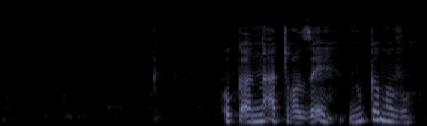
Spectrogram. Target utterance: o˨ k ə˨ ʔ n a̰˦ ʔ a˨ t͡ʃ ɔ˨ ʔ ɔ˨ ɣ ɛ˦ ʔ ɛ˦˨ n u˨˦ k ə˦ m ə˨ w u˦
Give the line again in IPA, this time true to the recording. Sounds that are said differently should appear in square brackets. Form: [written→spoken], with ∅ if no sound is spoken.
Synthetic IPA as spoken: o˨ k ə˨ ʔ n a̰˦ ʔ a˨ t͡ʃ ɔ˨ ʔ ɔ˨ [ɣ→z] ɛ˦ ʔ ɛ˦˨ n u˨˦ k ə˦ m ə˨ [w→v] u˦

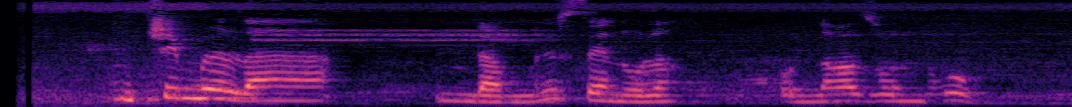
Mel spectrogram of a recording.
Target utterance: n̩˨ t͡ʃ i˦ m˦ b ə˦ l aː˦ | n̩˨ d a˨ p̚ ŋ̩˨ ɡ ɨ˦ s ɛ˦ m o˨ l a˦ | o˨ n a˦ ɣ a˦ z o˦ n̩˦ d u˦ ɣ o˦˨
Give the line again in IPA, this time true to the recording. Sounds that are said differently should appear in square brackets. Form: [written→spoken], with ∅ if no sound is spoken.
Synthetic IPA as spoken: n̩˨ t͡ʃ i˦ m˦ b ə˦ l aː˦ | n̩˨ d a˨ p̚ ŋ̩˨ ɡ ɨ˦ s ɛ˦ [m→n] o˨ l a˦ | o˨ n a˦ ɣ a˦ z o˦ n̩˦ d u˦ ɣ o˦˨

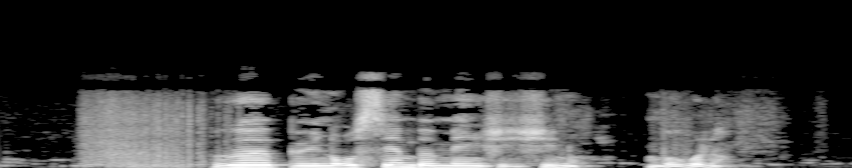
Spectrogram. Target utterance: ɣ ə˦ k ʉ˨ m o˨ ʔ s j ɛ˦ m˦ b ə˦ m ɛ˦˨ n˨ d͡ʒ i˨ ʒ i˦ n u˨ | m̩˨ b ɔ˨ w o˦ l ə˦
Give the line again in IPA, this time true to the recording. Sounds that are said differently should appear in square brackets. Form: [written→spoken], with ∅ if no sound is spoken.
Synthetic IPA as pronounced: ɣ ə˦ [k→p] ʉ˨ [m→n] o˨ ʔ s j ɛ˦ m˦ b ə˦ m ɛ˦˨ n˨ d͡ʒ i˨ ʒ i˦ n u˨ | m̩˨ b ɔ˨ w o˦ l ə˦

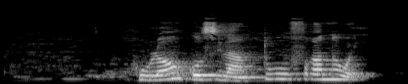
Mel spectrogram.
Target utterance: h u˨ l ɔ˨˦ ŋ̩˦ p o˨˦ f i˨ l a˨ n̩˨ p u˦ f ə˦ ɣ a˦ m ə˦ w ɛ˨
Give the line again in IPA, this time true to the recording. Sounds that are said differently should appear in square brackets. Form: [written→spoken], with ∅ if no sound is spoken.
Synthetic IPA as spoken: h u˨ l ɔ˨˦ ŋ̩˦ [p→k] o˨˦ [f→s] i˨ l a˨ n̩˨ [p→t] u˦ f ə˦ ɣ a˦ [m→n] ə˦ w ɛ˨

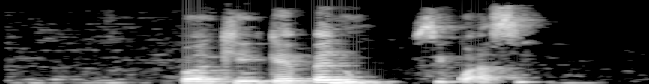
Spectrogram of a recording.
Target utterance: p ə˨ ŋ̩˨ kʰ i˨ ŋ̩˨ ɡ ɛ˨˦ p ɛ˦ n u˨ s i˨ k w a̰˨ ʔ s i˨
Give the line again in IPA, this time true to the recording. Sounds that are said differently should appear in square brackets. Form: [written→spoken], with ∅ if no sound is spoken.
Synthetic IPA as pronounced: p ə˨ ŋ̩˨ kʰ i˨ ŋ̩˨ [ɡ→k] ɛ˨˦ p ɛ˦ n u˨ s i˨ k w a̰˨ ʔ s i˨

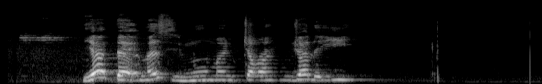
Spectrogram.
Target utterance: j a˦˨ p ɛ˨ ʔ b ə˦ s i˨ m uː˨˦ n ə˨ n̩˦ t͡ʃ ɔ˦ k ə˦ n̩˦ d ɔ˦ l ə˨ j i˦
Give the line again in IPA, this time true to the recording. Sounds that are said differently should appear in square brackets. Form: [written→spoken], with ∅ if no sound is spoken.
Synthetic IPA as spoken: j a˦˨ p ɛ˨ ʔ [b→m] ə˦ s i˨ m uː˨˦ [n→m] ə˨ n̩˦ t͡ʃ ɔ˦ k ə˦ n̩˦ [d→d͡ʒ] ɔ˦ l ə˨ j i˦

